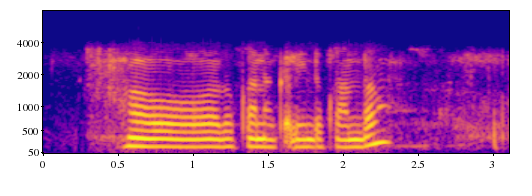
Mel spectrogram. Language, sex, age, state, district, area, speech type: Santali, female, 30-45, Jharkhand, East Singhbhum, rural, conversation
